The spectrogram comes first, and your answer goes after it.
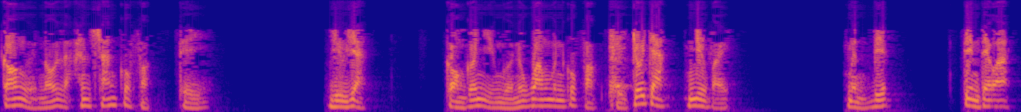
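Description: A man delivers a Pure Land Buddhist dharma talk, husky and unhurried. He keeps a steady, repetitive teaching cadence, his voice lifting to stress key terms. The recording is thin and tinny, like a phone line. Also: mid-range voice.

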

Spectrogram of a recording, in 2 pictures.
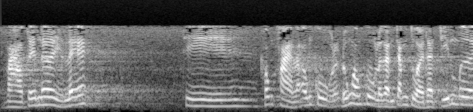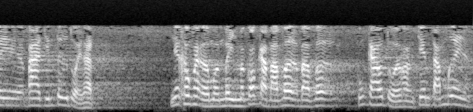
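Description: Monk telling a story. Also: male voice, high-pitched. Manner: animated storyteller, repeats phrases. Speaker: Buddhist monk. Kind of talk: storytelling sermon. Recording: tinny phone-like sound in an echoey hall.

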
